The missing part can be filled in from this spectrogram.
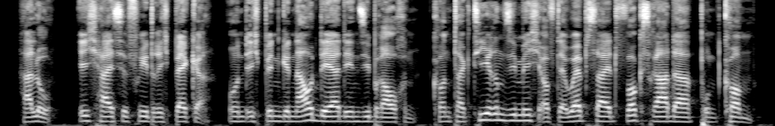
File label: german voiceover russian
